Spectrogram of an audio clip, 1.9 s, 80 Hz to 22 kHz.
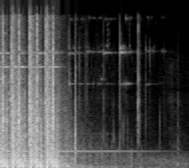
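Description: Rapid burst of AR-15 rifle gunshots, several sharp loud cracks in quick succession for about half a second, then ringing decay and a faint distant pop.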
